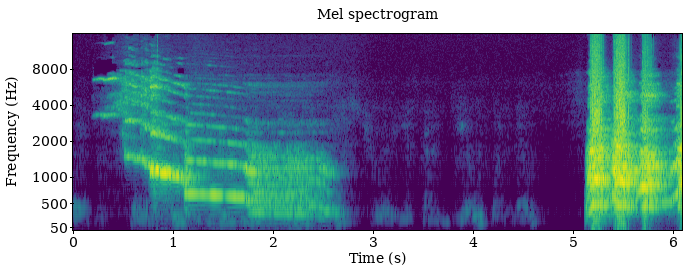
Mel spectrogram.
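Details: Felix the dog, shut alone in a crate as the owner leaves, lets out a high descending howling cry lasting over two seconds, then after a pause breaks into a rapid burst of four loud barks.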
